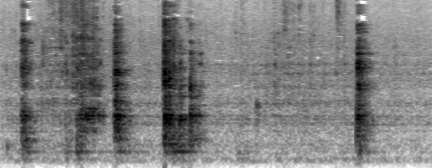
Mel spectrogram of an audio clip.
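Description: Onions and green chilies frying in hot oil for a ridge gourd curry; several short bursts of sizzling and spatula stirring come in quick strokes, close and moderately loud, separated by quieter gaps.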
